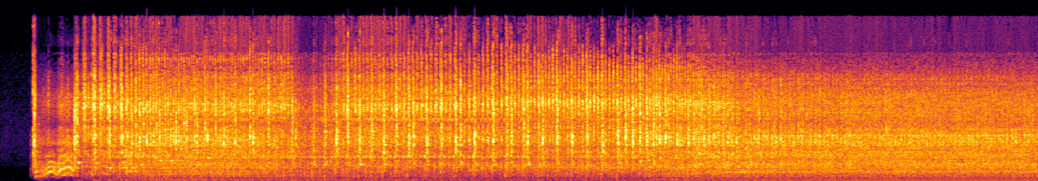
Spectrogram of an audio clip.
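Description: Brief crank, then the little single catches and settles into a steady, even idle with no misses or knocks.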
